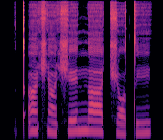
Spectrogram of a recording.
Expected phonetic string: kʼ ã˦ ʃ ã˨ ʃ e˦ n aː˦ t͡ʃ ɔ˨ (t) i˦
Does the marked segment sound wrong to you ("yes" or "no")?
no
